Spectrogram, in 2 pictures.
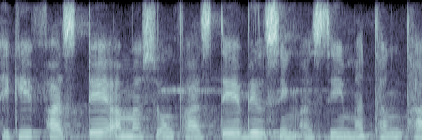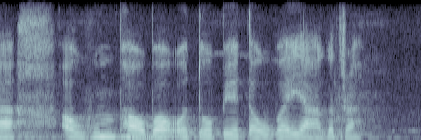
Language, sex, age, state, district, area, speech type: Manipuri, female, 18-30, Manipur, Churachandpur, rural, read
